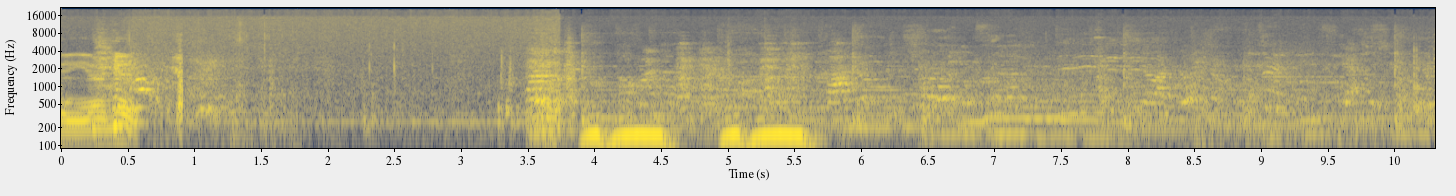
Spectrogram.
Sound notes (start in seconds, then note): 2.4 fingers tapping; 3.7 phone buzzing; 3.9 dishes clanking; 6.0 customers chattering indistinctly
